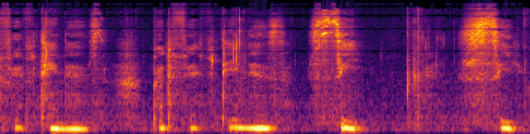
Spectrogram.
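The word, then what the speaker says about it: sì: is but 15 is c c literally pronounced like C C 16 is no yes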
